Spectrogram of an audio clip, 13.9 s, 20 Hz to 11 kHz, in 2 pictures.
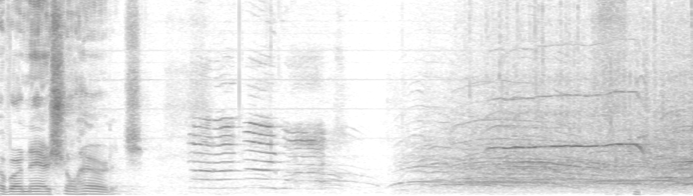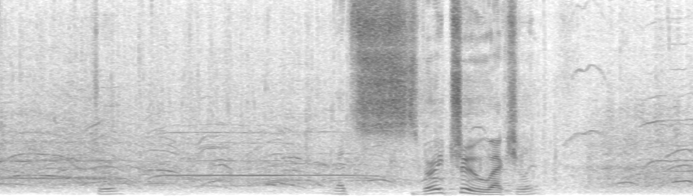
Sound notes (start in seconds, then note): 6.7 applause; 12.9 laughter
